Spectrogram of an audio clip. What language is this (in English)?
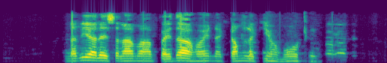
Indus Kohistani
